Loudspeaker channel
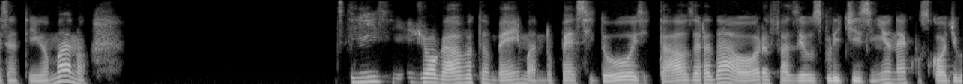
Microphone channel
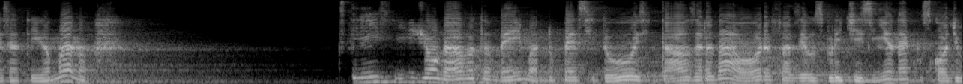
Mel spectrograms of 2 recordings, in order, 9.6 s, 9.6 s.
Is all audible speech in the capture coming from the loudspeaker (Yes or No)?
Yes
